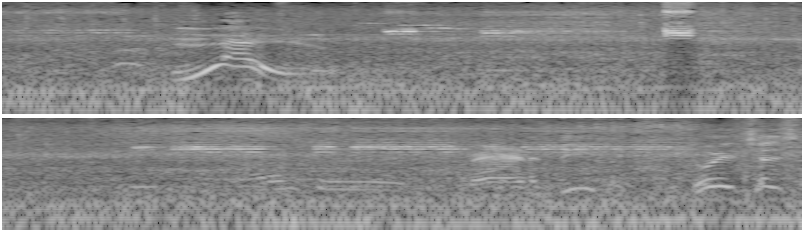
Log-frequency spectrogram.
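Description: Road traffic: a steady low rumble of vehicles, with horns tooting briefly several times.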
